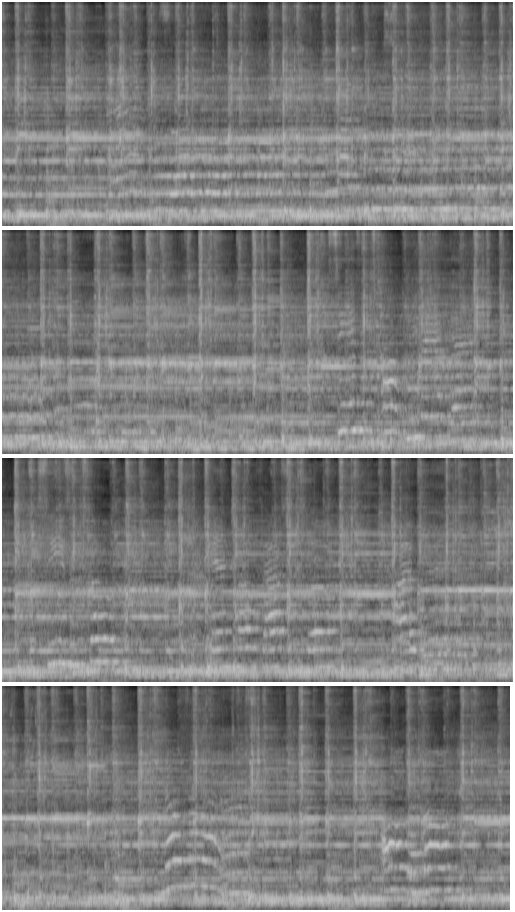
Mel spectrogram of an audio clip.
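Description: Two acoustic guitars strumming a folk song live, with voices singing phrases at times over the chords.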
